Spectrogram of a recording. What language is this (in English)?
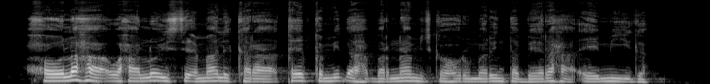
Somali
